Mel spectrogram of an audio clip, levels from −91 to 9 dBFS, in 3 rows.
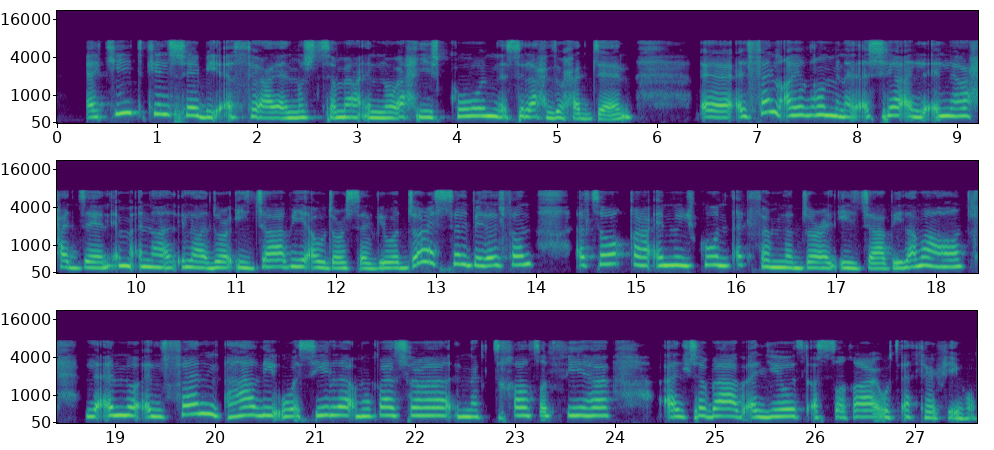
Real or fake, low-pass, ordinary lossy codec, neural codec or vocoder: fake; 7.2 kHz; none; codec, 16 kHz, 4 kbps, FunCodec, trained on LibriTTS, 50 frames a second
